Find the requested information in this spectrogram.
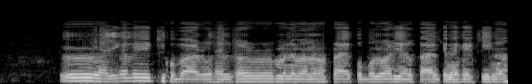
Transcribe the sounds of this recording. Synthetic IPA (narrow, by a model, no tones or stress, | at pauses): azikalikikɔbaːɹuɦɛltʰɔɹmanɛmanuɦɔɹpɹajkobɔnʊaɹiɔɹkaɹkɛnɛkɔkinɔ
